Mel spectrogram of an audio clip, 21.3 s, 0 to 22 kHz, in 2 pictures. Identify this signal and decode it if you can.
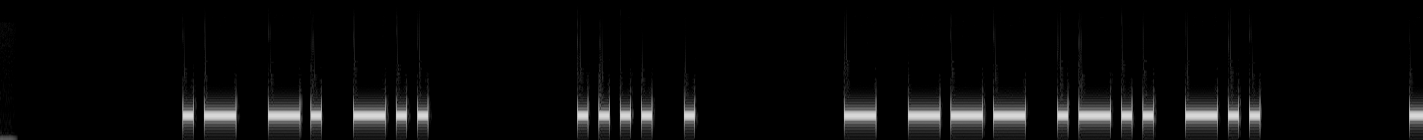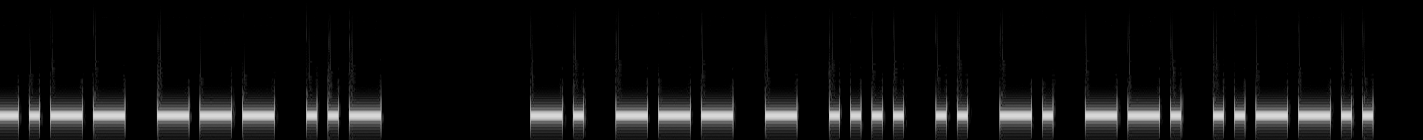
Morse code, heard as a keyed tone, about 15 wpm, 700 Hz. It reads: AND HE TOLD YOU NOTHING?
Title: 2x Word-Spacing - Sentences from Top 500 Words - 15wpm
